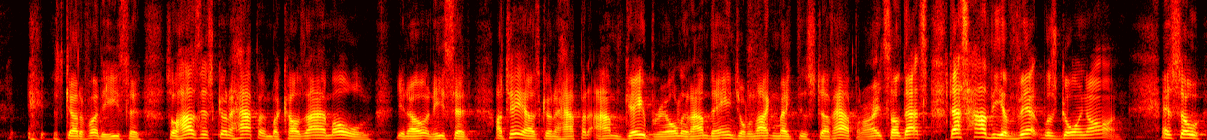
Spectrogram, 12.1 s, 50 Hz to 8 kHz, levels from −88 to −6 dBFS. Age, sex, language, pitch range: 50-69, male, English, 140-185 Hz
